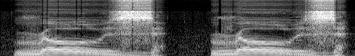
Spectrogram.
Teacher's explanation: let's read this word together with the voiced s sound z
